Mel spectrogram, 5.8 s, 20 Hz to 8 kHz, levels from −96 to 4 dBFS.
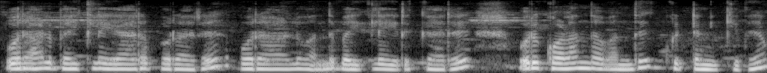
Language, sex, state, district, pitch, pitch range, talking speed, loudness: Tamil, female, Tamil Nadu, Kanyakumari, 205 Hz, 195-225 Hz, 155 wpm, -17 LUFS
